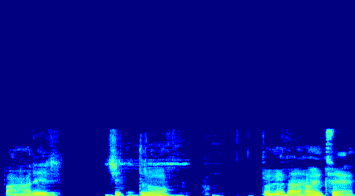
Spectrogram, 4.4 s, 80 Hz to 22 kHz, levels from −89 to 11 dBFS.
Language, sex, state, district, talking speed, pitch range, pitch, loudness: Bengali, male, West Bengal, Dakshin Dinajpur, 65 wpm, 115-125 Hz, 120 Hz, -32 LUFS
